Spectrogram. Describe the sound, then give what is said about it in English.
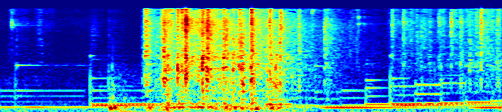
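A brief, crisp riffle of cards being shuffled, lasting about a second, rising over a soft, steady background of sustained music tones. “One more shuffle.”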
